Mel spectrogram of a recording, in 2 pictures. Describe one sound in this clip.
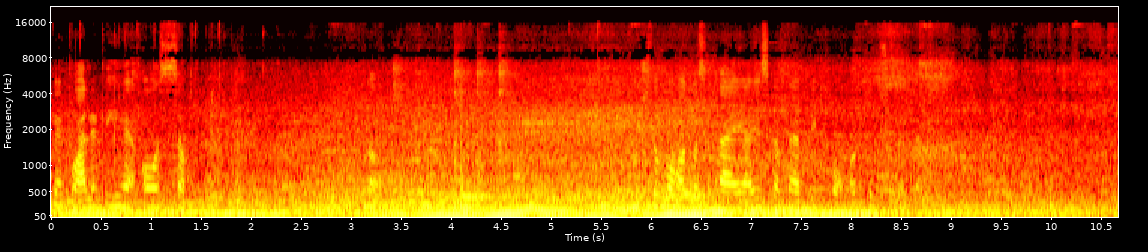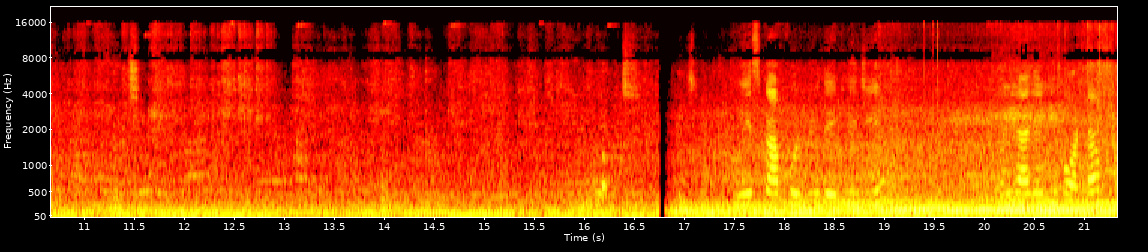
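A young woman speaks calmly and clearly close to a microphone.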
